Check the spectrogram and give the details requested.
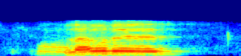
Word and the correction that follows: flauta: some, what I guess they call it a Florida. Some of us call them roll tacos. But. – Oh, flauta. – Whatever. – Flauta, how do you spell it? – F-L-A-U-T-A. – That's flauta.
